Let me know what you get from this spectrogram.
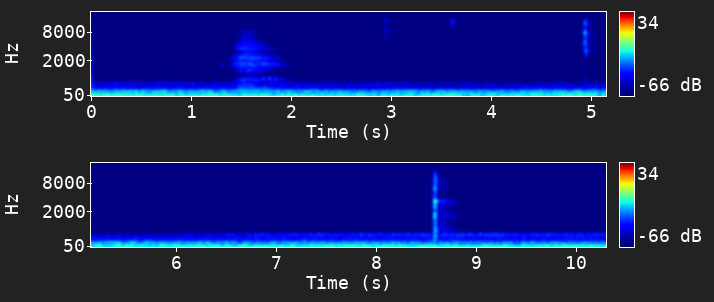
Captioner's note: kissing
